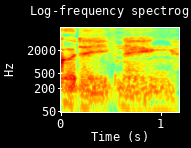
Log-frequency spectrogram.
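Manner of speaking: deep sexy voice. Greeting the host at the start of the episode: deep and sexy voice. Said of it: "that's a deep and sexy voice".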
